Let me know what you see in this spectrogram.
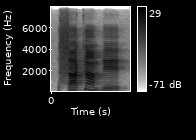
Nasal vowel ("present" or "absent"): present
